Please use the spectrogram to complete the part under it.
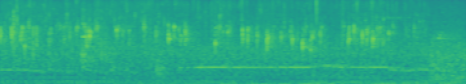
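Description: A single shallot sizzles in hot coconut oil in a pan, a steady close crackle and spatter of popping bubbles that runs continuously with no talking.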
